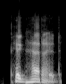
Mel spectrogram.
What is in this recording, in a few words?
"pigheaded", American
